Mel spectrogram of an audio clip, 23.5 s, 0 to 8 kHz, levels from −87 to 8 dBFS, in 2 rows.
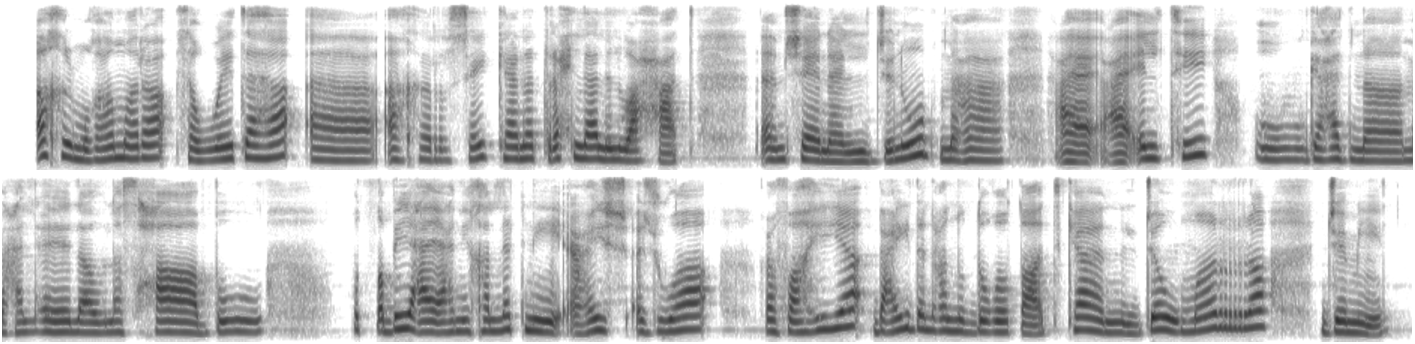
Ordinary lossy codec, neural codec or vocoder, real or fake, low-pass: none; none; real; 7.2 kHz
